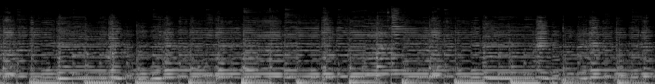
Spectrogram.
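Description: Old-time string band playing an instrumental break: fiddle, clawhammer banjo, button accordion and upright bass, with the bass plucking about two notes a second under the melody.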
